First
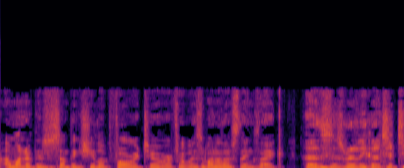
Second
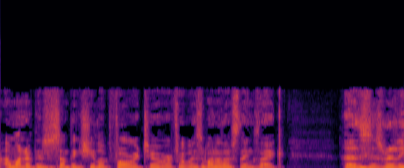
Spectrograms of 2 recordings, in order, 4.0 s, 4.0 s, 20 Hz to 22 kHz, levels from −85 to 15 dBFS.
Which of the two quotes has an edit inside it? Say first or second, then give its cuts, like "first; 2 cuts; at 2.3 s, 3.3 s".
first; 1 cut; at 2.9 s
